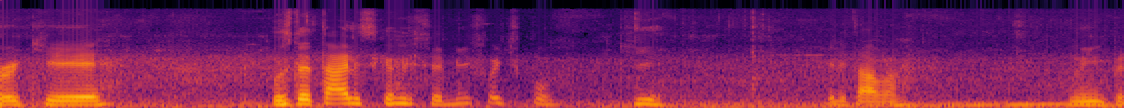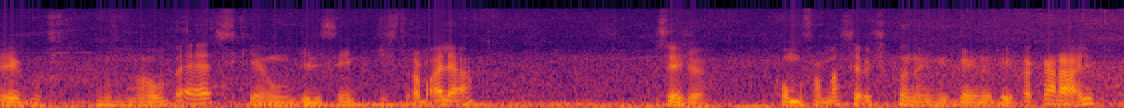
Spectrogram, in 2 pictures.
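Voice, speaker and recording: A man's voice at a moderate pace with long, frequent pauses and very wide pitch swings, over noticeable background noise. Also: medium pitch for a man. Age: 20s. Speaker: diary podcaster. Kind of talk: personal audio diary monologue. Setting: outdoors, walking home.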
